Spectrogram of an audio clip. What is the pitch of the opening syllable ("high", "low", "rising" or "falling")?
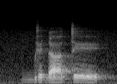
high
